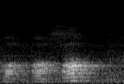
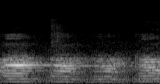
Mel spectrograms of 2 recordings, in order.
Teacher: in RP and so on we have a rounded back open vowel, oh. Americans typically have an unrounded vowel, ah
